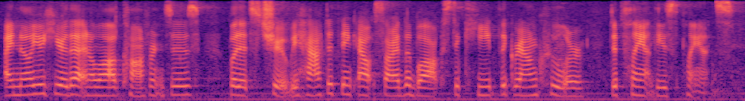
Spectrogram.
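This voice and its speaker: A woman's voice: mid-range voice, little pitch movement, moderate pace, hardly any pauses, a little mellow, a little hiss or hum. A woman presenting farming advice at a workshop in a casual, blunt, folksy way. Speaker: agricultural presenter.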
